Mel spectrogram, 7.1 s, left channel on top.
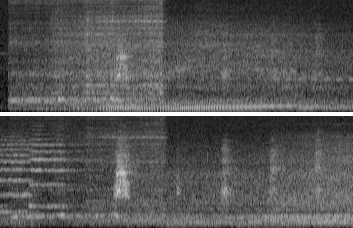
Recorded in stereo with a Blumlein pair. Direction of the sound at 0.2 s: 50° left.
